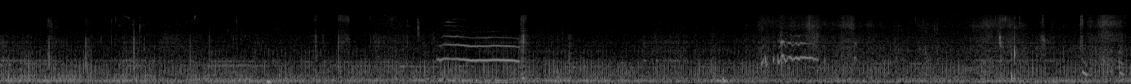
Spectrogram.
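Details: House cat mother nursing her kittens, purring in a low, even rumble; two short, thin, rising-then-falling mews cut through, one near the middle and another later, over soft rustles.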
